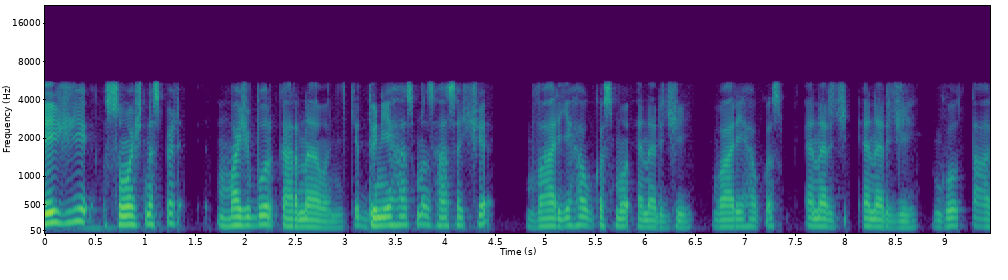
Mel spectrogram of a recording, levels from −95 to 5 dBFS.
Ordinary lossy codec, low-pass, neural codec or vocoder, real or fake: none; 5.4 kHz; none; real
